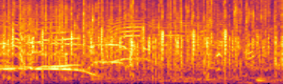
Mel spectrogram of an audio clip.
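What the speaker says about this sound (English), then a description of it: "That truly deserves a set of applause." Applause and scattered cheering from a crowd at an eighth grade moving-up ceremony for honor roll students, with whistles and voices mixed into the clapping throughout.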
